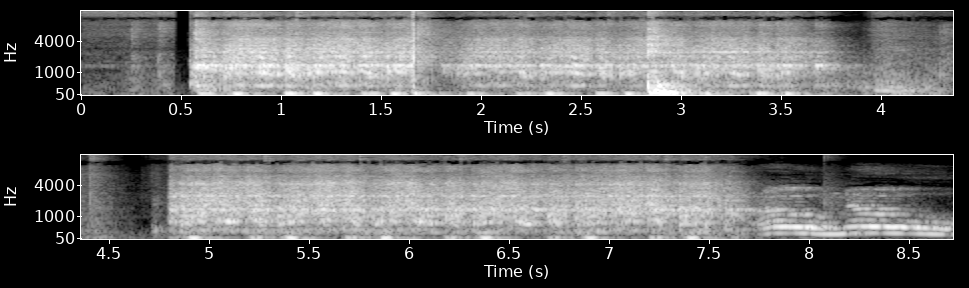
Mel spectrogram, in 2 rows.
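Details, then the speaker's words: Polaris Sportsman 500 ATV revived after sitting long, has spark and clean oiled air filter, battery dying: single-cylinder fires in ragged bursts, drops out, restarts, fades, won't hold idle; runs poorly and stalls, dirty carburetor suspected, not confirmed. "Well, as you can see, it doesn't run very good because I didn't really get it running at all. That could be because the carb's dirty."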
